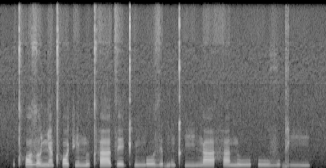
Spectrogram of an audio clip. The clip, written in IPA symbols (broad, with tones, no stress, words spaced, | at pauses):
tʰɔ˦zɔ˨˦ɲã˨ tʰɔ˦t͡ʃĩ˨ nu˦tʰaː˦ t͡seː˦kʰĩ˨ŋoː˨zɪ˦ bũ˨ kʰiː˦ŋaː˨ ha˨nuː˦˨ huː˨vu˨ɡiː˨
